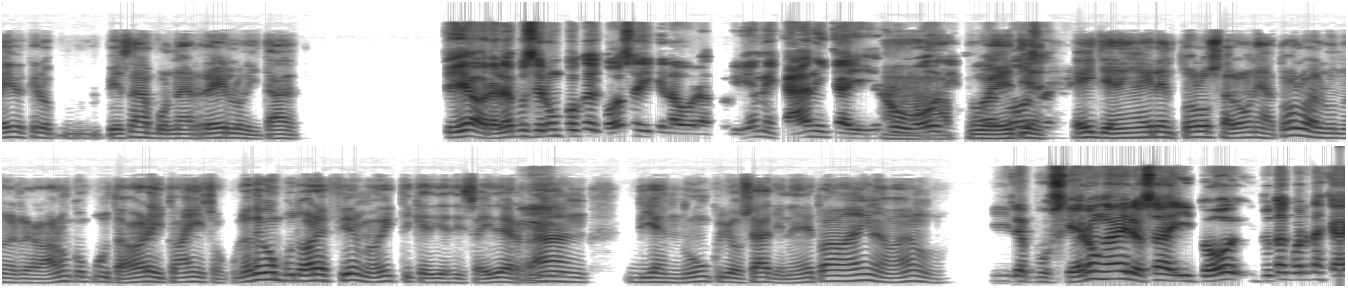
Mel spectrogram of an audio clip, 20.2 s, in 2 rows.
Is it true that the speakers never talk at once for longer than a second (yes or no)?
no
